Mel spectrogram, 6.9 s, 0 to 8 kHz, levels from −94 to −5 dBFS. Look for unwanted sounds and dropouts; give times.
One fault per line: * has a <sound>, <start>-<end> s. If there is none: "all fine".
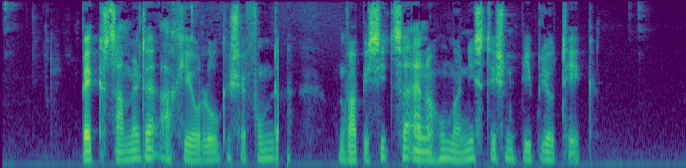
* has a dropout, 2.8-2.9 s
